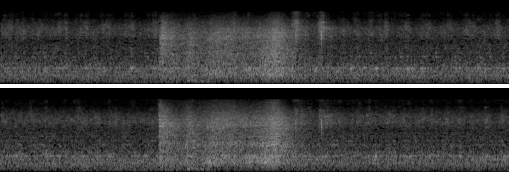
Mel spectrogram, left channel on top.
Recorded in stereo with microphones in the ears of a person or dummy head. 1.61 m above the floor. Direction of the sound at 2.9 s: 10° left (ahead or behind).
